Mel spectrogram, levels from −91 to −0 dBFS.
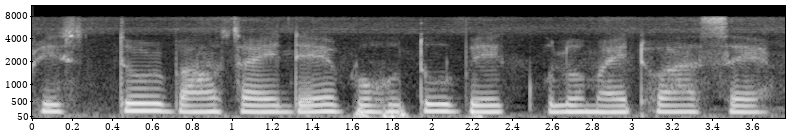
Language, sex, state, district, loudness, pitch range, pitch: Assamese, female, Assam, Sonitpur, -13 LUFS, 190-205 Hz, 195 Hz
